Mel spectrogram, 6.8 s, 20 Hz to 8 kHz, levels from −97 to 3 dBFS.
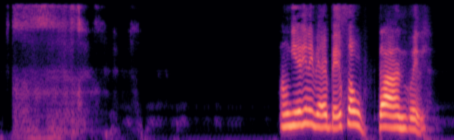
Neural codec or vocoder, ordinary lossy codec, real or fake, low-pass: codec, 16 kHz in and 24 kHz out, 0.4 kbps, LongCat-Audio-Codec, four codebook decoder; MP3, 48 kbps; fake; 7.2 kHz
